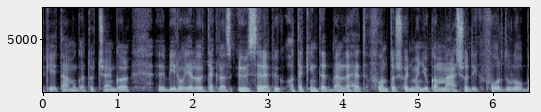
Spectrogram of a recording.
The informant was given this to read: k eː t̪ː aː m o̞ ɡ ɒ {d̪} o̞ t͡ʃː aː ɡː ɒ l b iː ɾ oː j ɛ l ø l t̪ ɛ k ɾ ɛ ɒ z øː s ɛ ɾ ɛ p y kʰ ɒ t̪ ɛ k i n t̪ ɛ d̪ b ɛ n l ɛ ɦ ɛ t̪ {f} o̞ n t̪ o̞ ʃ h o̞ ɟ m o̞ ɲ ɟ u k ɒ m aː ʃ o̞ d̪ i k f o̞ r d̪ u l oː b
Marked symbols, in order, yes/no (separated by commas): no, yes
